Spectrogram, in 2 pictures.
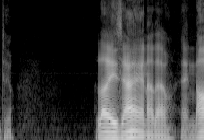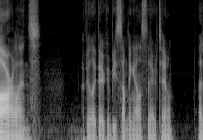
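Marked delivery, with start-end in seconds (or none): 1.9-4.9 loud, very slow Southern drawl; Southern accent. Shown as a demonstration. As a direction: stretch both names out loudly in Southern. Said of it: "this Southern accent is gonna be hard to shake".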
